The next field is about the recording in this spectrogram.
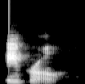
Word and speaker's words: Apryll: Double L April.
